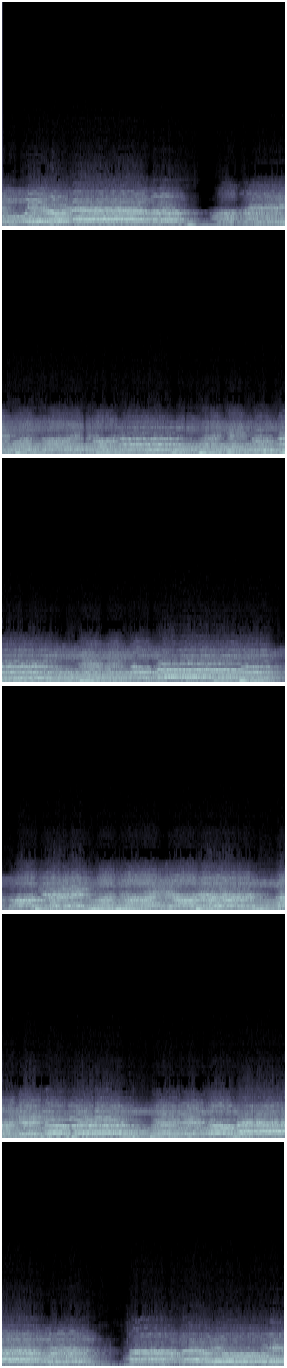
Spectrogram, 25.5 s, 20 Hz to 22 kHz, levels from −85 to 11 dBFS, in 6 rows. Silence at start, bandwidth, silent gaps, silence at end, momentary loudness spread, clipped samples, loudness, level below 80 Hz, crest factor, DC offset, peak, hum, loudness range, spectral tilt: 0 s; 6.4 kHz; none; 0 s; 7 LU; under 0.1%; -20 LUFS; -56 dBFS; 12 dB; under 0.1%; -8 dBFS; none; 4 LU; -6.5 dB/octave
